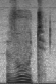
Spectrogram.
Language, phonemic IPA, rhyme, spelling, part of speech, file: German, /vuːt/, -uːt, Wut, noun, De-Wut.ogg
- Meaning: 1. rage; fury; outrage 2. anger; usually “strong, hateful anger” in literary German, but not necessarily in the vernacular 3. ecstasy; frenzy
